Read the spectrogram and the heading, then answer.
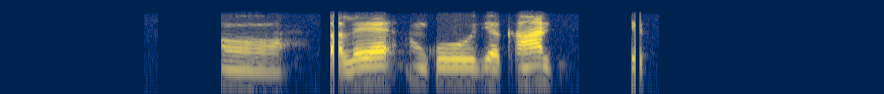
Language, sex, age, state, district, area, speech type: Santali, male, 45-60, West Bengal, Bankura, rural, conversation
